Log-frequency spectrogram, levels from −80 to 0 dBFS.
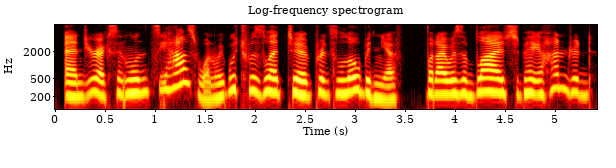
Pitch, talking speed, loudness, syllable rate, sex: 240 Hz, 210 wpm, -18 LUFS, 5.8 syllables/s, female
